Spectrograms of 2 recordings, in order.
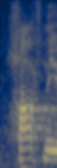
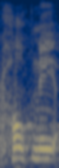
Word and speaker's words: Hophni: Hopni makes more sense to me because that seems to be the way PH is usually pronounced in Hebrew. But I did see a lot of sources claiming that even in Hebrew it's Hophni.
